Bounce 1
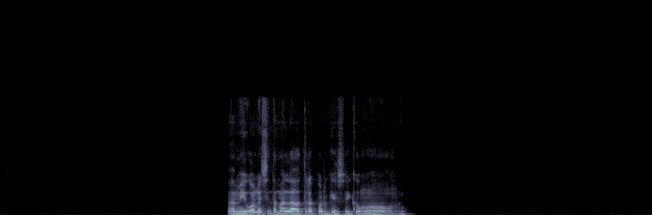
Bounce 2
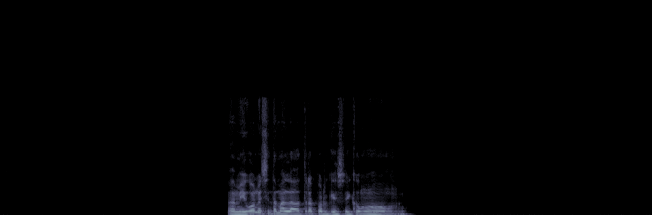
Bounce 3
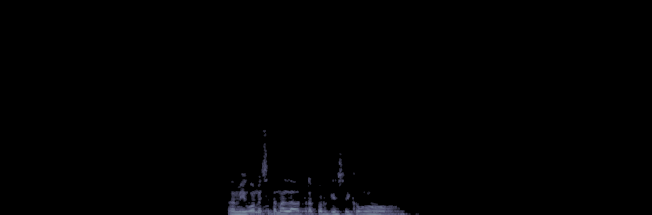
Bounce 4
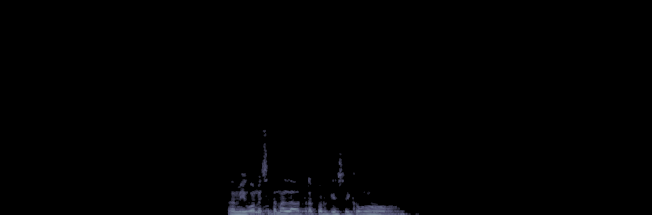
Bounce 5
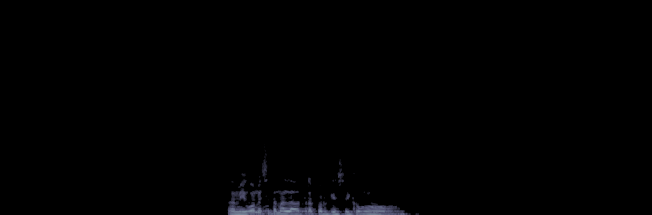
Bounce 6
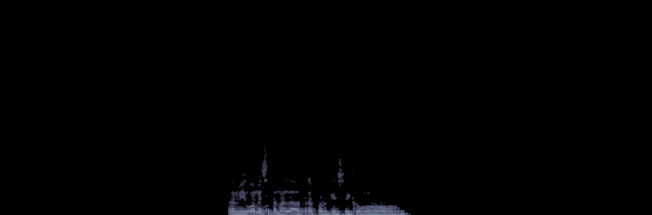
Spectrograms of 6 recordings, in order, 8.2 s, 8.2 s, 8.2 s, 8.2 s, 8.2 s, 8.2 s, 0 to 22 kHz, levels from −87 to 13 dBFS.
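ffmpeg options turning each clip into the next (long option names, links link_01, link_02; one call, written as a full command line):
ffmpeg -i in.wav -af "alimiter=limit=-17dB:level=0:latency=1:release=378,volume=-6.5dB" out.wav
ffmpeg -i in.wav -filter_complex "[0:a]asplit=2[link_01][link_02];[link_02]adelay=186.6,volume=-20dB,highshelf=frequency=4000:gain=-4.2[link_03];[link_01][link_03]amix=inputs=2:normalize=0,afftfilt=real='re*gte(hypot(re,im),0.00631)':imag='im*gte(hypot(re,im),0.00631)':win_size=1024:overlap=0.75,volume=-3.5dB" out.wav
ffmpeg -i in.wav -af "equalizer=frequency=1400:width=1:gain=-6,volume=1dB" out.wav
ffmpeg -i in.wav -af "lowpass=2500" out.wav
ffmpeg -i in.wav -af "agate=range=-33dB:threshold=-49dB:ratio=3:detection=peak,areverse,acompressor=threshold=-46dB:ratio=6,areverse,volume=10.5dB" out.wav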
